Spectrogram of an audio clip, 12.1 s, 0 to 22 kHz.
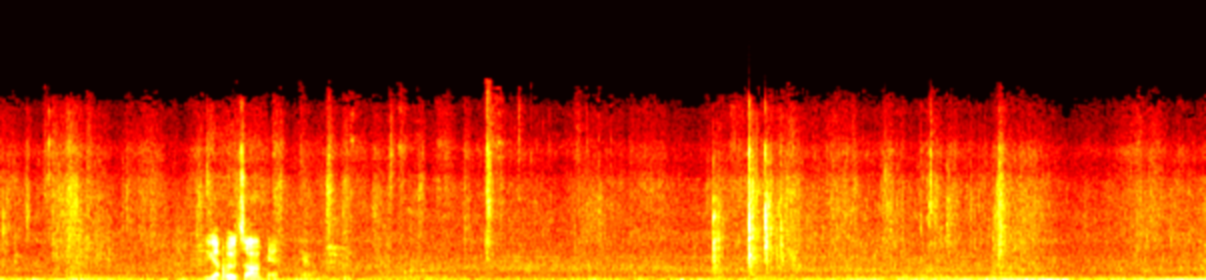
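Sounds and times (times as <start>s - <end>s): wind buffeting microphone: 5.5s - 12.0s.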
